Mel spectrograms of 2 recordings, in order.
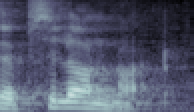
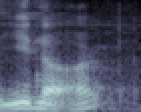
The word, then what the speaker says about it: epsilon naught: So C is equals to, this I should be pronouncing as epsilon naught, but I have a problem of pronouncing this one as E naught.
